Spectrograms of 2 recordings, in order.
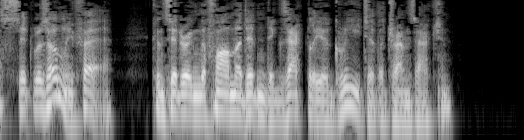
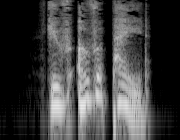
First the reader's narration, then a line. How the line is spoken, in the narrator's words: hissed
